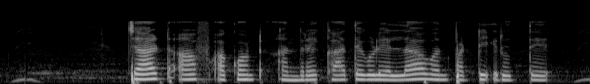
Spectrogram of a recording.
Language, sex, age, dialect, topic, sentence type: Kannada, female, 18-24, Central, banking, statement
